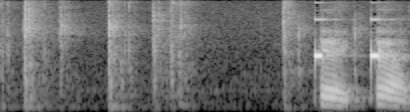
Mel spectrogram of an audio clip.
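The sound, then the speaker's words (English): Keys are pressed on a computer keyboard while a name is typed. A few sharp, crisp clicks are followed by a synthetic computer voice speaking. “So let me type in my name and NVDA again.”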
